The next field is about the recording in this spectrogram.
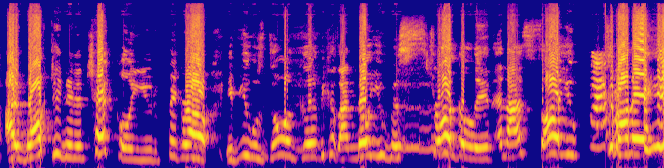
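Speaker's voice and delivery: high, loud outraged rant; worked-up scolding. Retold or imitated. Ralph scolding Gemma over the human, outraged. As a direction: scold her, voice climbing.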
